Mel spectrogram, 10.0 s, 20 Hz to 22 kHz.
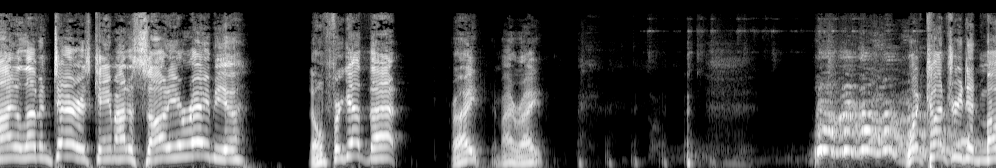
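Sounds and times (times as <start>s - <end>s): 
speech: 0.0s - 2.5s, 3.1s - 5.5s, 8.2s - 9.9s
dog barking: 8.1s - 9.8s.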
